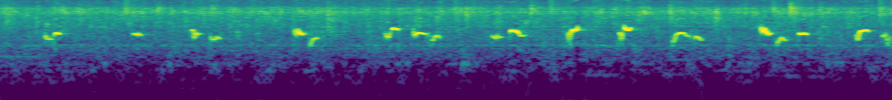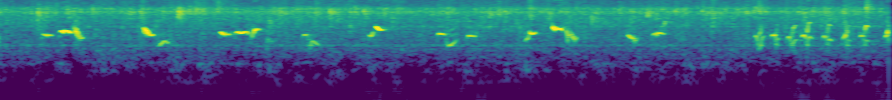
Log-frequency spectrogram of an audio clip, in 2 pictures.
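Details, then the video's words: Group of yellow-vented bulbuls singing despite rain, played as a lure to set other bulbuls singing: short bright bubbling phrases repeated steadily, several birds overlapping, with constant soft hiss behind. "pancingan trucuk agar bunyi, pancingan trucuk ombyokan, trucuk gacor!"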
